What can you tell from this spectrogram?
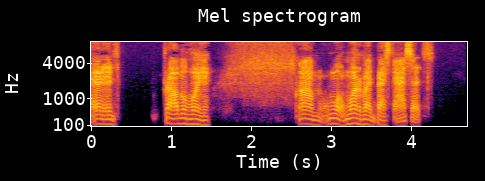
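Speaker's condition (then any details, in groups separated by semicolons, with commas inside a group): Ullrich congenital muscular dystrophy; scoliosis surgery at 14 nearly fatal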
